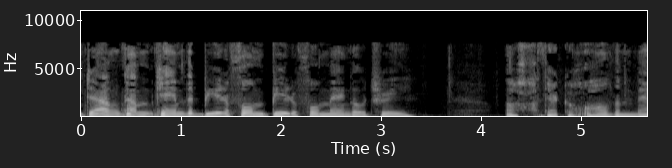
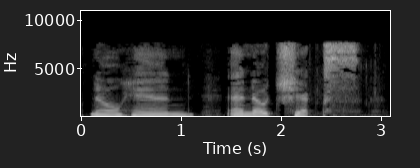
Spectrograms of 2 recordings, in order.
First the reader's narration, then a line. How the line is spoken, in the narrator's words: the gallito sighed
